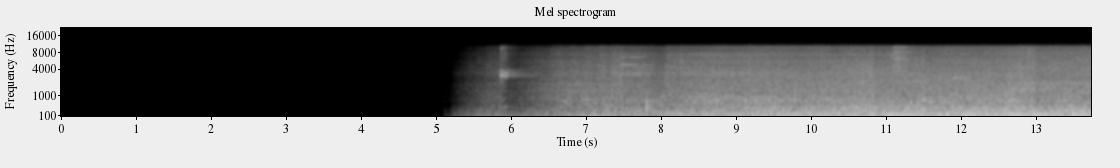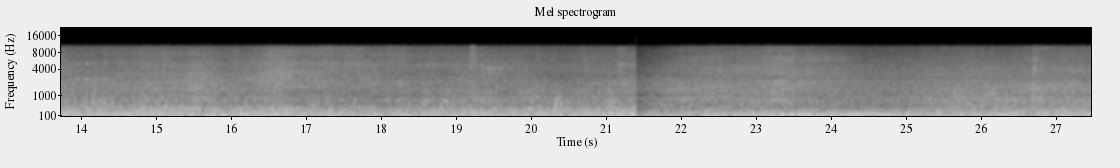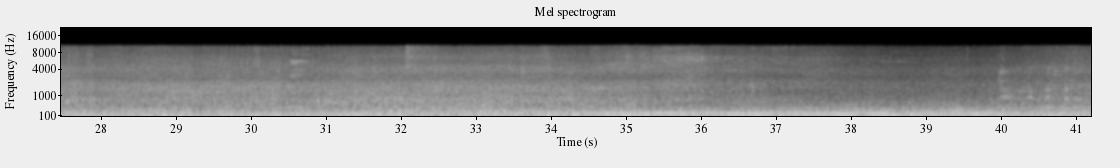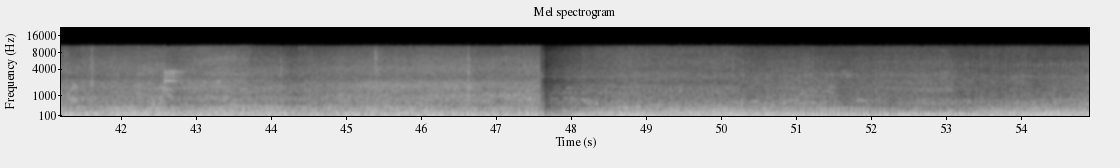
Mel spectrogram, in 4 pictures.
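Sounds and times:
motorbike engines passing: 0:05.9 - 0:54.9
car engines passing: 0:06.3 - 0:54.9
low engine hum: 0:46.5 - 0:54.9.

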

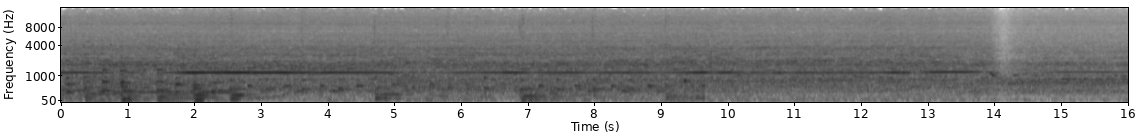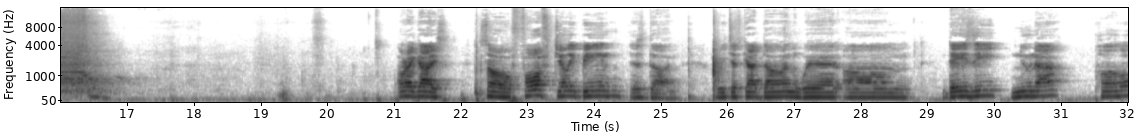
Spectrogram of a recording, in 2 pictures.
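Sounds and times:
hair dryer blowing: 0:00.0 - 0:17.4.

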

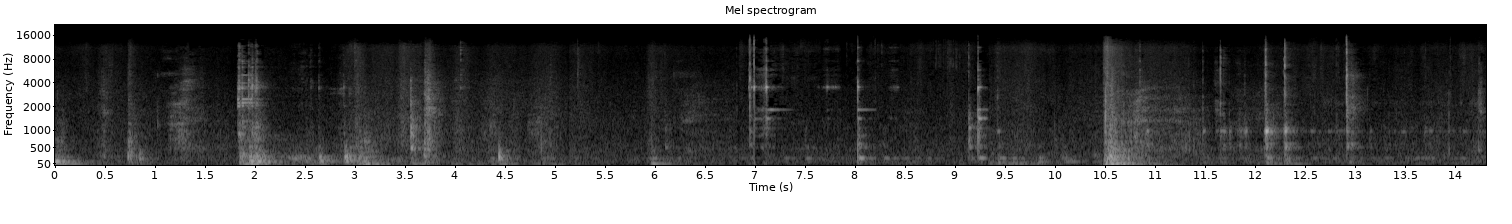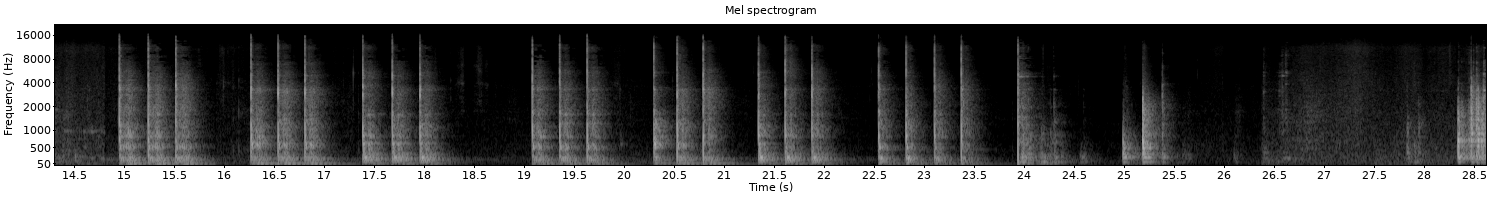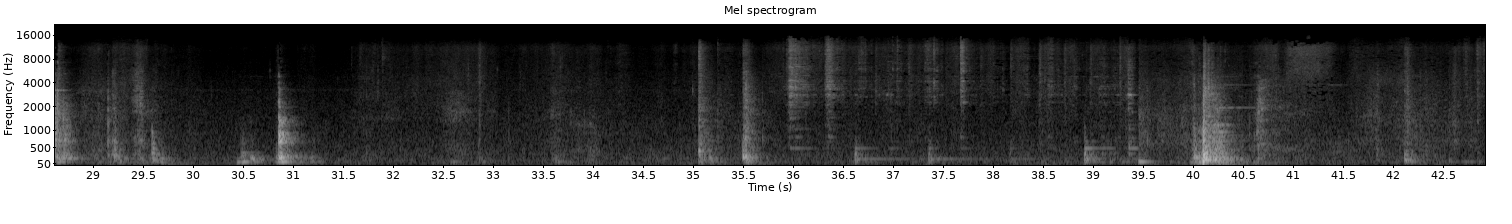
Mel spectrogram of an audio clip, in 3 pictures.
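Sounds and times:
metal rubbing: 0:35.9 - 0:39.6.

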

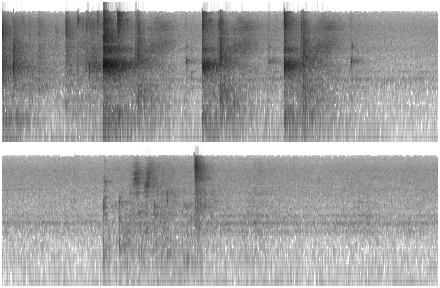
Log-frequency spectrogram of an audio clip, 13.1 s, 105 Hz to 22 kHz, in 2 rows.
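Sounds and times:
loud echoing bangs: 0:00.0 - 0:05.2
person speaking: 0:08.0 - 0:09.8.

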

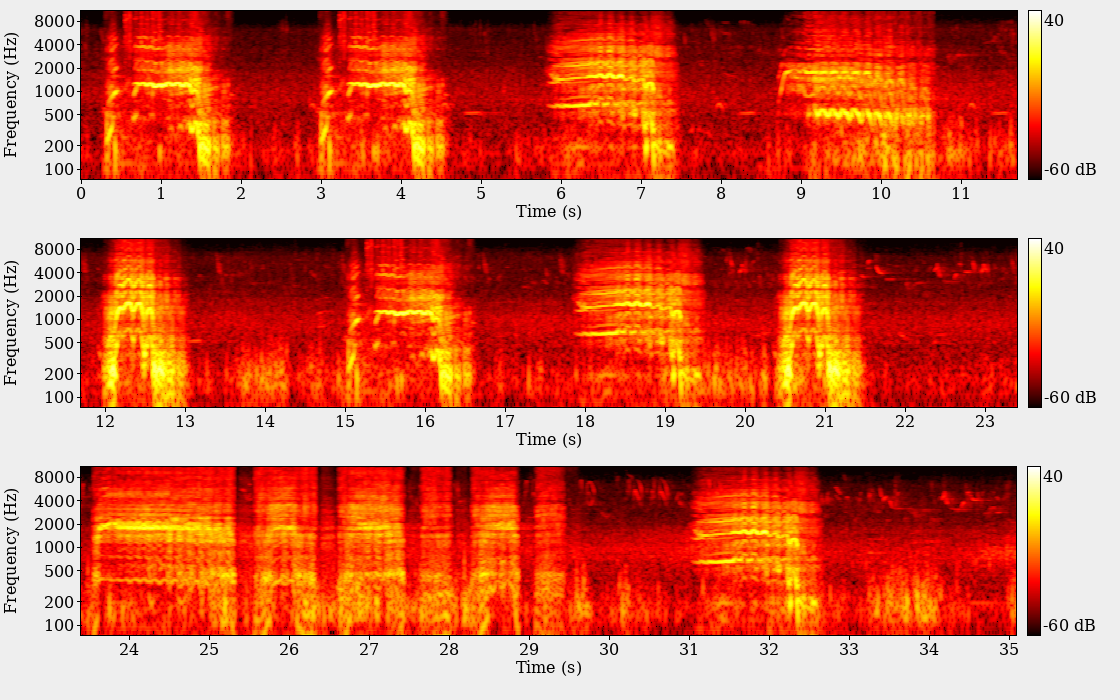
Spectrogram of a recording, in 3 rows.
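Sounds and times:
colt whinnying: 0:05.8 - 0:07.5, 0:08.7 - 0:10.7, 0:12.0 - 0:13.1, 0:17.9 - 0:19.5, 0:20.4 - 0:21.5, 0:23.6 - 0:29.7, 0:31.0 - 0:32.7.

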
